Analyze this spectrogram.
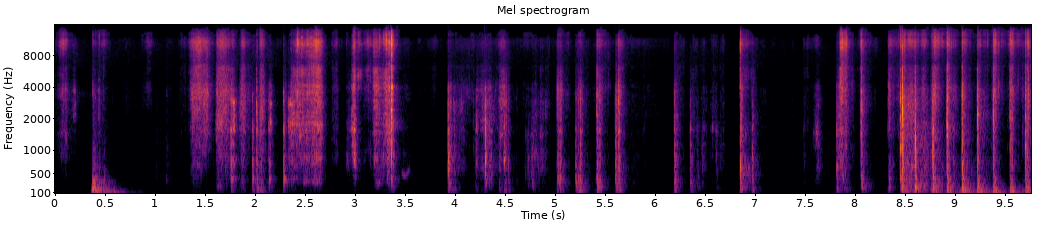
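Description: Wet concrete being scooped and scraped out of a mixing container and poured into a plastic mold: irregular short scrapes and scoops with gaps between them. Near the end a fast, even run of taps starts, about six a second.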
